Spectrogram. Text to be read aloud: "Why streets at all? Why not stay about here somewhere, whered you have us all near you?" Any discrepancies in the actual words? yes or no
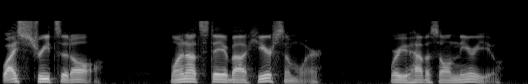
yes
